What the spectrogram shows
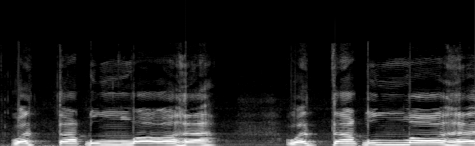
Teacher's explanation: Lafaz Allah lam jalalah ini dibaca tafkhim atau tebal atau mufakham karena jatuh setelah dhamma.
